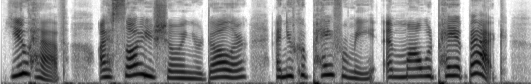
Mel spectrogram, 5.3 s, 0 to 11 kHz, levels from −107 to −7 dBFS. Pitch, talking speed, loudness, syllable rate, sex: 300 Hz, 225 wpm, -18 LUFS, 5.2 syllables/s, female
